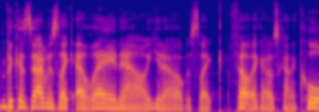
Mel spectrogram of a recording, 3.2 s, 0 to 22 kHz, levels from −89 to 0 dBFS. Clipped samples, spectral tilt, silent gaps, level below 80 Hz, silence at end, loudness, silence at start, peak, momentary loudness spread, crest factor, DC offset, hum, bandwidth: under 0.1%; -5.5 dB/octave; none; -50 dBFS; 0 s; -25 LUFS; 0 s; -8 dBFS; 9 LU; 16 dB; under 0.1%; none; 19.5 kHz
